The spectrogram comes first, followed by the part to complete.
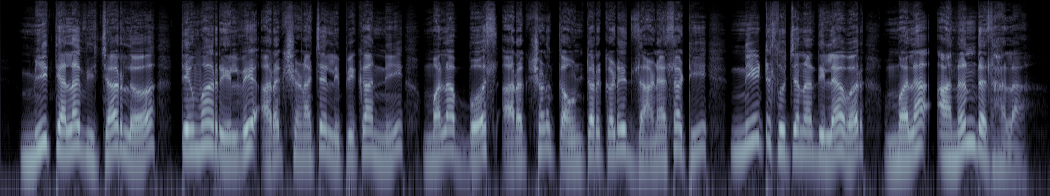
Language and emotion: Marathi, happy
